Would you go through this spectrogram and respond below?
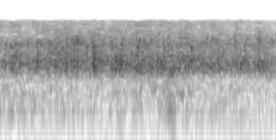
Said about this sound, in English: Is that right? Okay. I need more applause for that one.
